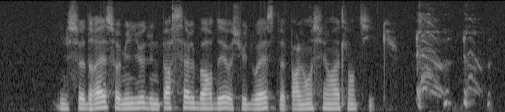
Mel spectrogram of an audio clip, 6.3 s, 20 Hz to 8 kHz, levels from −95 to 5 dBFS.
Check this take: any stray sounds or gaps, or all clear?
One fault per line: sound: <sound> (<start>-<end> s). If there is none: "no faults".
sound: cough (5.2-6.2 s)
